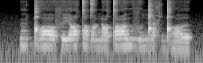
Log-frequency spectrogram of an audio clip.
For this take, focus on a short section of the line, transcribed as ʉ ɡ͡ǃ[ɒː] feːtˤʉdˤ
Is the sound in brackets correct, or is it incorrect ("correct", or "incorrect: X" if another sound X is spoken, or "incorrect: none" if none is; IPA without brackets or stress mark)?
correct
